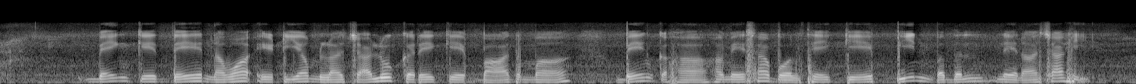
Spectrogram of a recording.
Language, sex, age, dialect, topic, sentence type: Chhattisgarhi, male, 18-24, Western/Budati/Khatahi, banking, statement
